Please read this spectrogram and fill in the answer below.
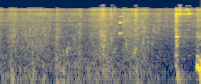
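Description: Faint rustling and crackling of dead leaf litter under rubber boots shuffling in place, with a sharp click near the end.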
